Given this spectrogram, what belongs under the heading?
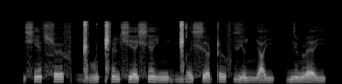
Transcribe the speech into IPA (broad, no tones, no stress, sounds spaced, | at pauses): xʲ ɛ̃ ɬ ø f ɡ͡ǁ ɔ̃ ǁ ẽ ɳ xʲ ɛ xʲ ã j ɲ ə ɡ͡ǁ ə xʲ ɔ ʈ ɯ f vʲ ɔ ʎ a j | ɡʲ ã ɳ ɭ ɛ j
